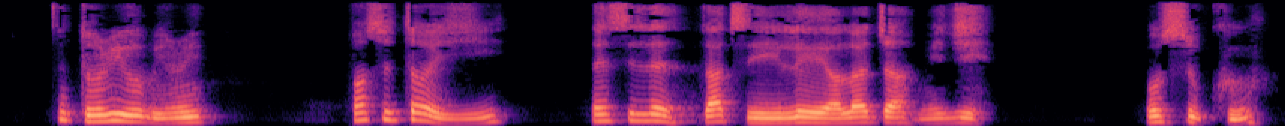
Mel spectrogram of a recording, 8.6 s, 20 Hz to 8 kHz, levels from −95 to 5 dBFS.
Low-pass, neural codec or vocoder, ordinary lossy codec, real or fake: 7.2 kHz; codec, 24 kHz, 0.5 kbps, DualCodec; MP3, 32 kbps; fake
